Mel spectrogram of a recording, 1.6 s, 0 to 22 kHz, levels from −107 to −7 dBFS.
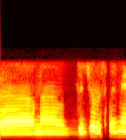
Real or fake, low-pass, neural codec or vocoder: real; 5.4 kHz; none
